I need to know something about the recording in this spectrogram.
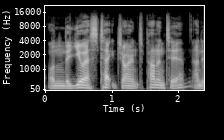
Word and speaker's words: Palantir: How do you pronounce it? Palanteer. It's Palanteer.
